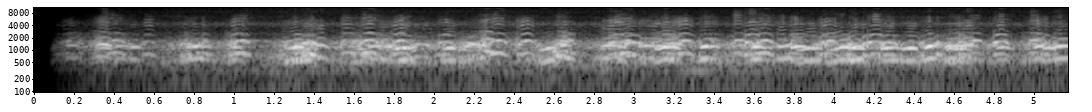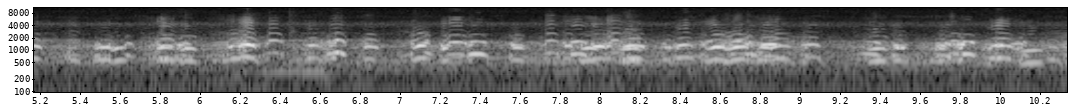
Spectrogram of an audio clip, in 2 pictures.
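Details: Canada goose calls: a dense, continuous chorus of overlapping nasal honks from several birds, with no pause across the whole stretch.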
